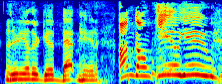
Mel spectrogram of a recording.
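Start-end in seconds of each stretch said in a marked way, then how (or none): 1.8-3.2 high, loud slow twang; drawn-out Southern pop star; [name] voice. Pretend. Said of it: "something she'd say".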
